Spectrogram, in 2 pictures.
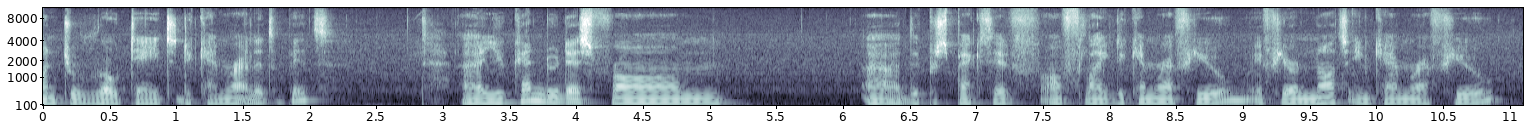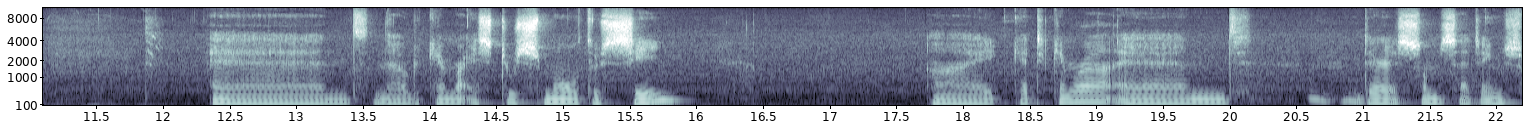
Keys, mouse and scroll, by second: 1.6 scroll down 2, 2.3-2.8 scroll up 3, 3.8 scroll down 1, 8.7 scroll down 2, 9.1-9.8 middle drag, 9.8 scroll up 1, 10.0-10.5 scroll down 6, 11.1 scroll down 2, 11.3-11.7 scroll up 7, 12.8 scroll down 2, 14.6 click, 18.2 click, 21.8 click.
